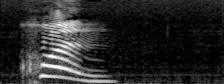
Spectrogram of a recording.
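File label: "kun" fourth tone, chinese, voice pinyin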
